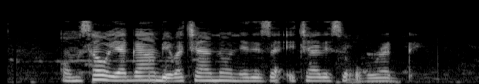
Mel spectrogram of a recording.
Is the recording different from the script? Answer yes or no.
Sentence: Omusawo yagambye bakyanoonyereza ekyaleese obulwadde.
no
